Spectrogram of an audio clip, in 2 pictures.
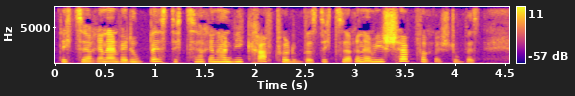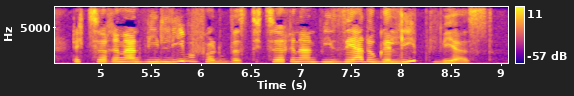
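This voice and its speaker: Outdoors by the sea at night, a woman hosting her own podcast delivers an effusive spiritual motivational monologue, swearing casually and mixing in English phrases. Her high-pitched voice is steady and a little mellow, and she talks a little fast.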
